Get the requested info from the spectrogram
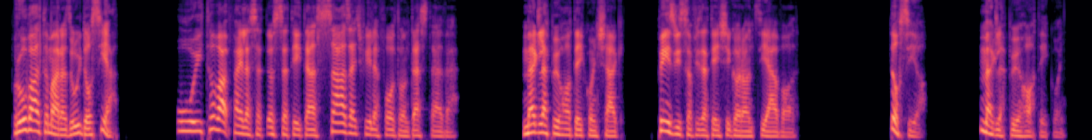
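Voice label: Hungarian Commercial; GoLocalise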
